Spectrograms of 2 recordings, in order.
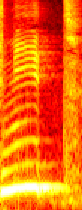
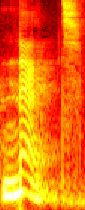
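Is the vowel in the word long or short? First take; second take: long; short. First: The vowel is drawn out long, like ee. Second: The vowel is short and quickly clipped. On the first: The speaker calls it wrong. "ما قولش نيت" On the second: The speaker calls it right. "وبتتخطف في الكلمة زي النت"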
